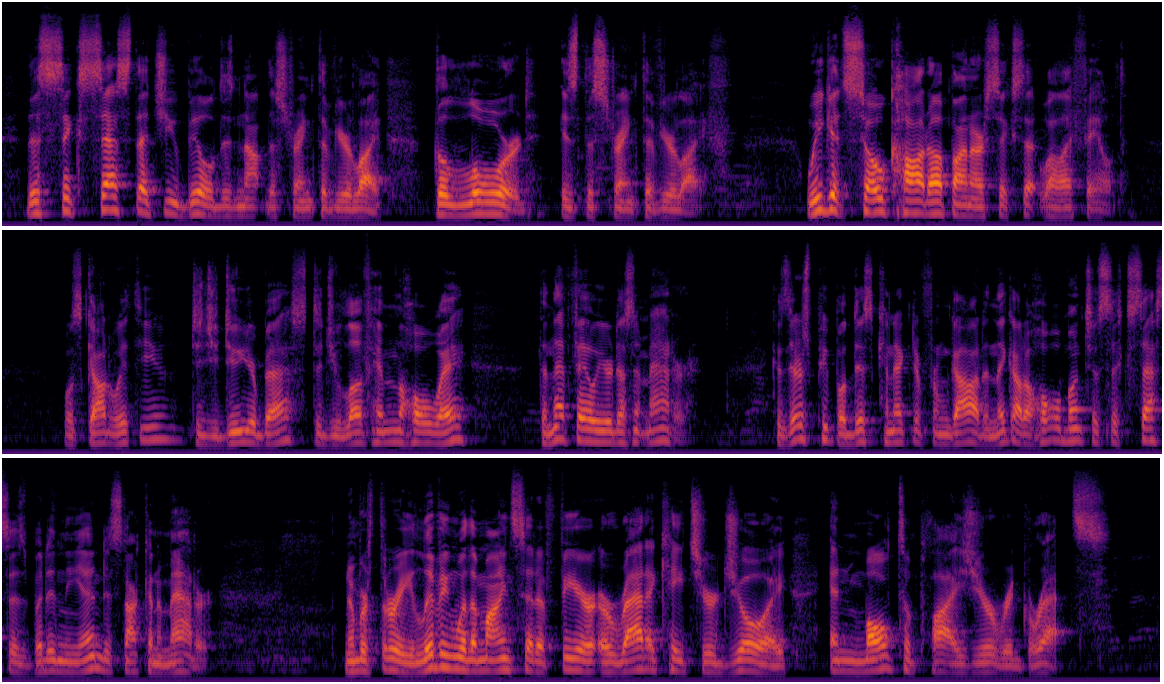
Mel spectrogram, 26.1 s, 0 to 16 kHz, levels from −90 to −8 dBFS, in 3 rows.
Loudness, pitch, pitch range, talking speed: -41 LUFS, 135 Hz, 120-155 Hz, 205 wpm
